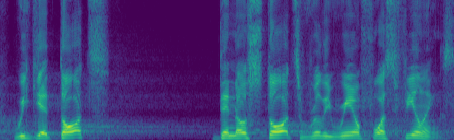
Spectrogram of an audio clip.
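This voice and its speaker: Animated in tone, a man with a New York accent speaks at a fairly high pitch. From New York, Brooklyn. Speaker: motivational show host. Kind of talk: motivational talk. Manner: mumbling.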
